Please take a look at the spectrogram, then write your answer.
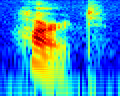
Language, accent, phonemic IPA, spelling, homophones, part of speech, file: English, US, /hɑɹt/, hart, Hart / heart, noun, En-us-hart.ogg
- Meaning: 1. A male deer, especially the male of the red deer after his fifth year 2. The meat from this animal 3. The stag of any deer species 4. Obsolete spelling of heart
